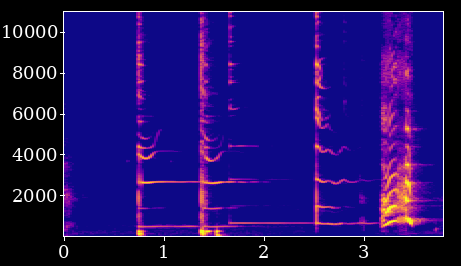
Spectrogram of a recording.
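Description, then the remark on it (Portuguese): Glasses clink together several times in a toast, each bright strike ringing out with a sustained tone, ending in a busier, clattering clink; no one speaks. “Não Meu quebra a taça, mulher.”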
